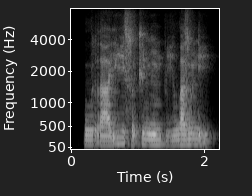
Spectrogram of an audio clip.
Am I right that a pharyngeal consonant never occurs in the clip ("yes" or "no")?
yes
